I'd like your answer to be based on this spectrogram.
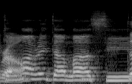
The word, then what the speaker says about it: Katamari Damacy: But yeah, so I want to do Katamari Damacy. Is that how you say it? – Damacy. – Damacy reroll. – Katamari Damacy. – Damacy. Yeah. Yeah, sorry.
